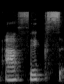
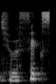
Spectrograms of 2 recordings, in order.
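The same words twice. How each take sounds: First: AFFIX with the first syllable stressed. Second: "to affix" with stress on "fix"; weak first vowel in "affix", stress the end; stress on second syllable. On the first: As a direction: hit the "af" in "affix", full short a. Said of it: "if you think of affix and to affix". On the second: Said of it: "think of affix and to affix something". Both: Shown as a demonstration.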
